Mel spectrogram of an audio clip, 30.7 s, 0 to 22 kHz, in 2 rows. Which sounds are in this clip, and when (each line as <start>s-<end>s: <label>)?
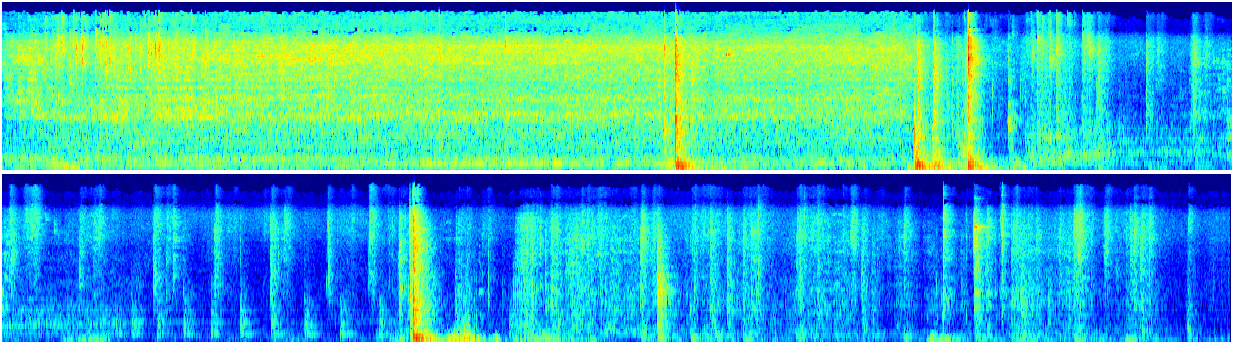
0.0s-20.4s: running water
5.1s-6.5s: light switch
8.1s-9.0s: door
11.2s-12.6s: door
13.6s-20.1s: footsteps
20.4s-21.5s: door
22.4s-30.7s: footsteps
27.0s-28.1s: light switch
